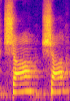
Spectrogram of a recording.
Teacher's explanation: इसके बाद देखिए शा, बिल्कुल आवाज आपकी हवा निकलती जा रही, मात्र हवा निकल रही, लेकिन स्वर तंत्रियों में आपको ऐसा नहीं लग रहा है, बिल्कुल आराम से घिसावट के साथ ऊष्म या गर्म हवा निकल रही है, लेकिन आपको ऐसा नहीं लग रहा है कि हमारे स्वर तंत्रियों में कोई कंपन हो रहा है।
